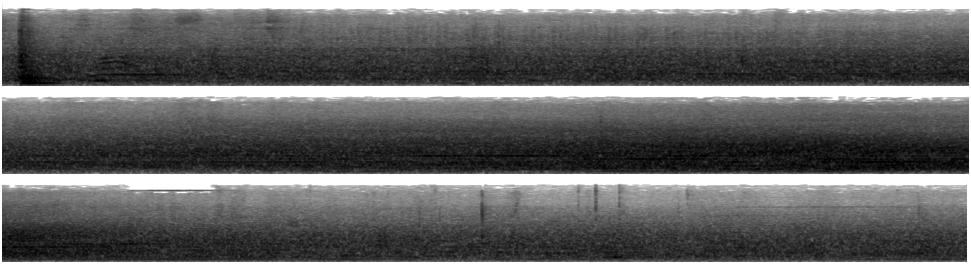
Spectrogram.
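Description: A road vehicle passing on a city street: its noise swells to a peak about eight or nine seconds in, then fades, with a steady low engine hum beneath. A sharp knock right at the start.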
